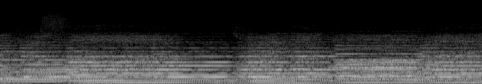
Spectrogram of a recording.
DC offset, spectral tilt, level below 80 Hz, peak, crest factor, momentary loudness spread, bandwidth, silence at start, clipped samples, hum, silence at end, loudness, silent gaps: under 0.1%; -8 dB/octave; -40 dBFS; -10 dBFS; 14 dB; 2 LU; 10.5 kHz; 0 s; under 0.1%; none; 0 s; -25 LUFS; none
